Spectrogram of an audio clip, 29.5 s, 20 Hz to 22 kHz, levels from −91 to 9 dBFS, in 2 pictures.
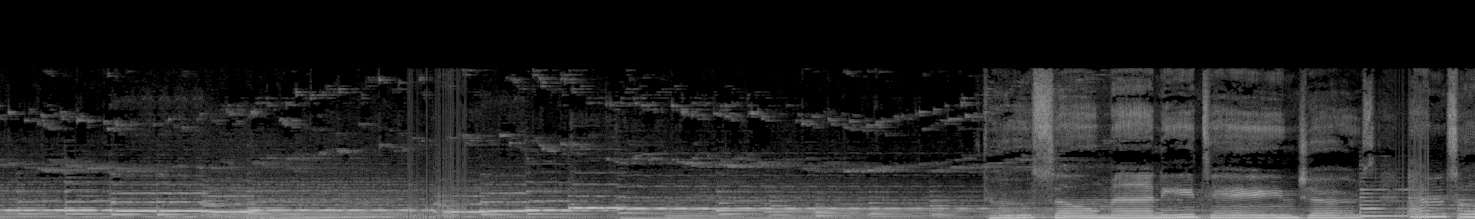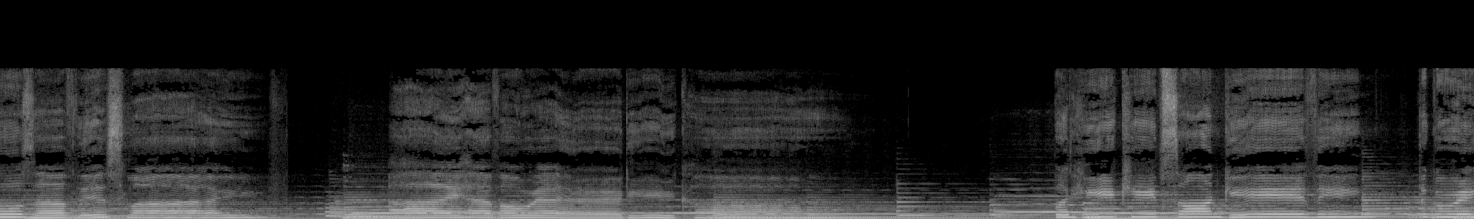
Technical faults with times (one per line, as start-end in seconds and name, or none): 4.08-4.66 processor overload crackle
13.95-14.28 processor overload crackle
